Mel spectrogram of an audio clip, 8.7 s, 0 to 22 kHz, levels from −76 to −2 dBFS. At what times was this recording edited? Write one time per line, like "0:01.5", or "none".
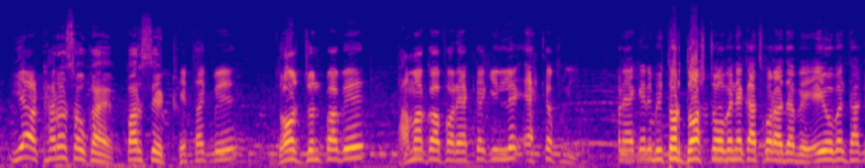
0:01.8
0:06.2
